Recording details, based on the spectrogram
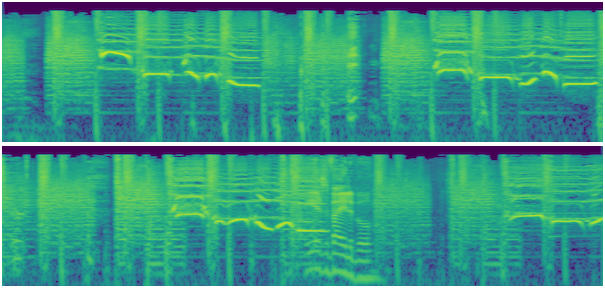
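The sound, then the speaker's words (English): A swanee slide whistle is played, swooping up and down in loud, wobbly glides, with a long descending slide near the end. A man speaks briefly over it. “Playing the swanny whistle.”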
